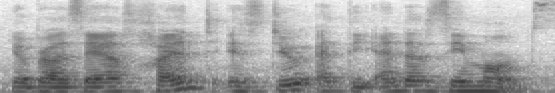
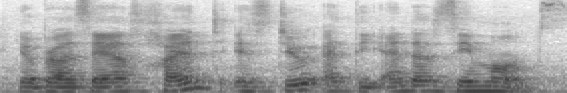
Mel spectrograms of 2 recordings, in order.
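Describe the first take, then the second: First: The sentence is said in a French accent. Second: The same.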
